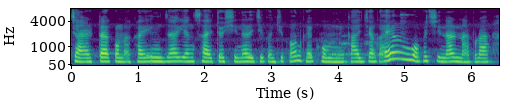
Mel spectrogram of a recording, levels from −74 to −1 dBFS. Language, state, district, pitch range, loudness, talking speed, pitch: Kokborok, Tripura, West Tripura, 200-220 Hz, -17 LUFS, 175 wpm, 210 Hz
